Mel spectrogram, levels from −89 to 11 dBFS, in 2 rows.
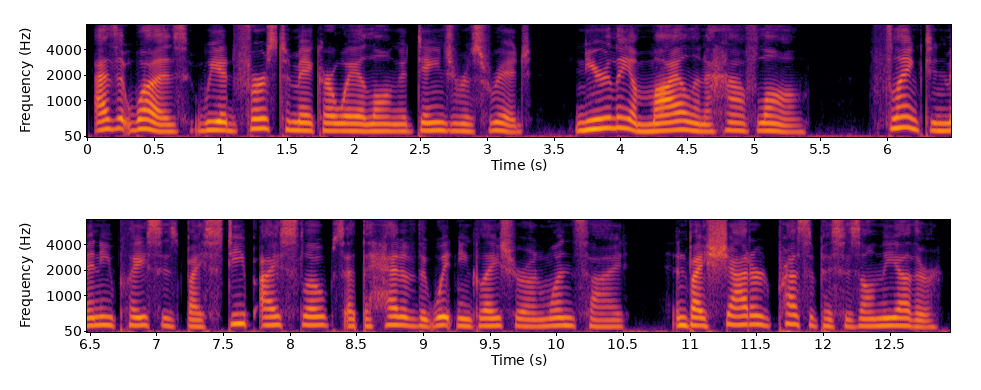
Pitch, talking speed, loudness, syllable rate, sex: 205 Hz, 215 wpm, -18 LUFS, 5.6 syllables/s, female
